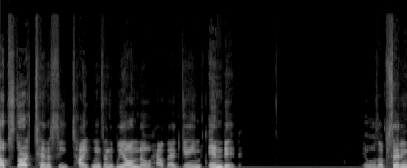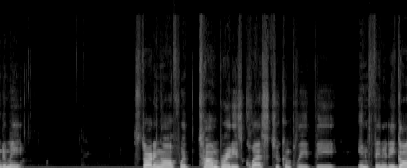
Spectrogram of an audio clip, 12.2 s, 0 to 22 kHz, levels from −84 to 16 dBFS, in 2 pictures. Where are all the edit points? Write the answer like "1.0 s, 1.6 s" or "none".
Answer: 7.9 s, 9.0 s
